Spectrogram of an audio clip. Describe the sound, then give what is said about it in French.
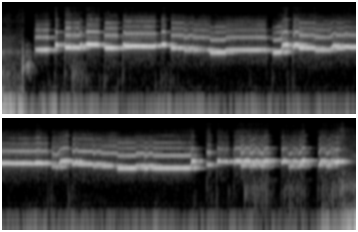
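A bone flute plays a slow, wandering melody of high, sustained notes, some held and some stepping or sliding, fairly loud with no voices. “Ça tient euh, au polissage de l'os ou non, ça tient à l'embouchure, effectivement.”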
